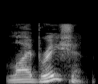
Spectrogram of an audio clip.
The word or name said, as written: libration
